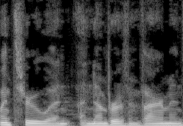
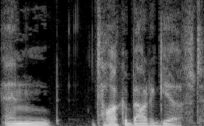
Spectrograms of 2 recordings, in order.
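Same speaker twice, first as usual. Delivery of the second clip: ordinary talk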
